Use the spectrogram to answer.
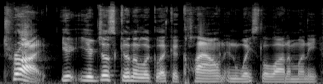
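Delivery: ordinary delivery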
